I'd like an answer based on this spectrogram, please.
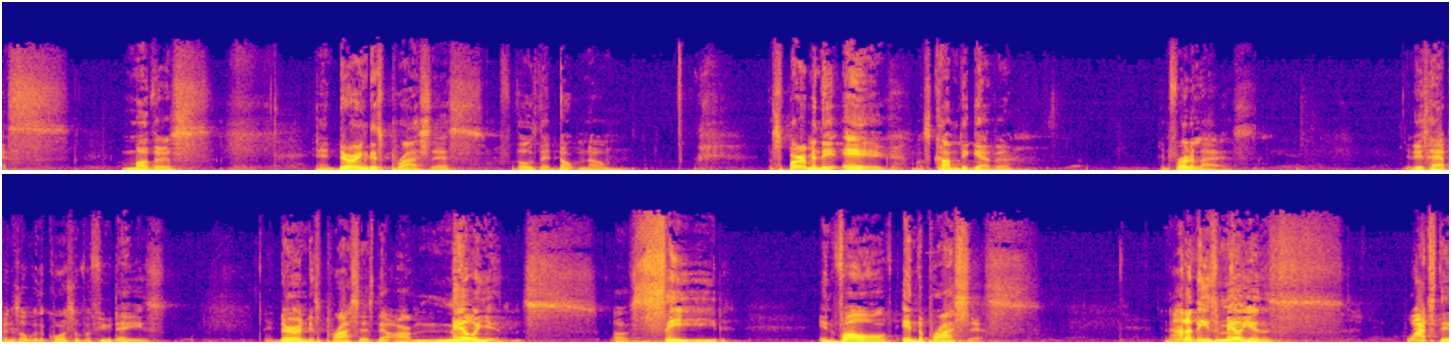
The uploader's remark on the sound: Broadcast Ministry of First Antioch Baptist Church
